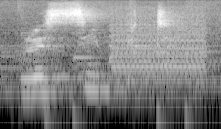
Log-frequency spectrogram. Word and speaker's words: receipt: Receipt. Receipt. Receipt. Another example of a silent sound. Can you guess what is the silent sound here? It's the p sound. So instead of saying receipt, we say receipt.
